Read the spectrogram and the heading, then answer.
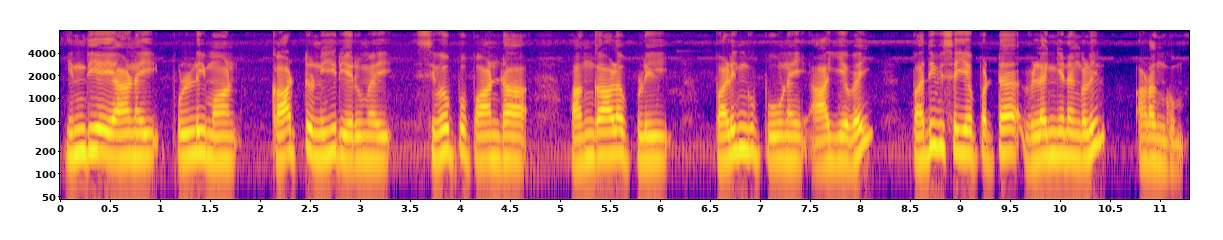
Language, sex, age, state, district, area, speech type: Tamil, male, 30-45, Tamil Nadu, Tiruchirappalli, rural, read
